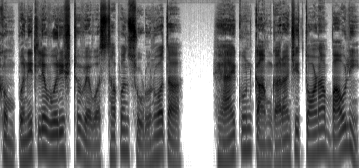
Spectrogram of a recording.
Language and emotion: Goan Konkani, sad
